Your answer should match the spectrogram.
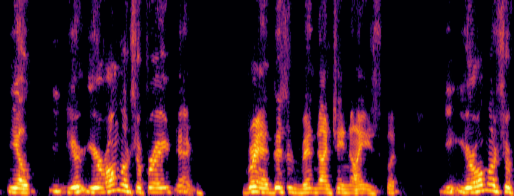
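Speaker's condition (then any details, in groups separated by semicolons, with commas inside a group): Cerebral palsy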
